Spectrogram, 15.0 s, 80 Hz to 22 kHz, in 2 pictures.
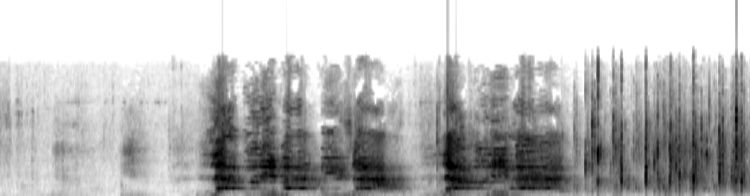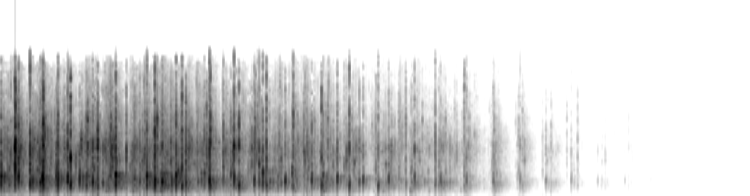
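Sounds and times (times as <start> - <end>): audience applauding: 5.7 - 13.9.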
